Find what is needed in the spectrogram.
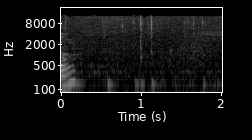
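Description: Faint, sparse clicks of laptop keyboard typing, a few scattered keystrokes, after the tail of a spoken word at the start.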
